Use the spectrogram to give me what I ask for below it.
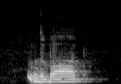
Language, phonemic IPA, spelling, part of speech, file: Moroccan Arabic, /dˤbaːb/, ضباب, noun, LL-Q56426 (ary)-ضباب.wav
- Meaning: fog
